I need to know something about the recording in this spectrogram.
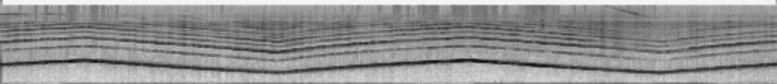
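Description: An ambulance siren wails close by, slowly rising and falling in pitch.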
